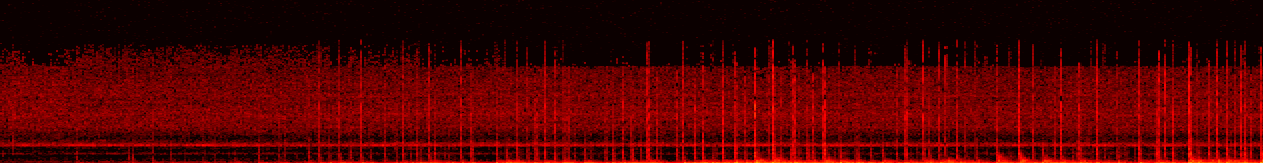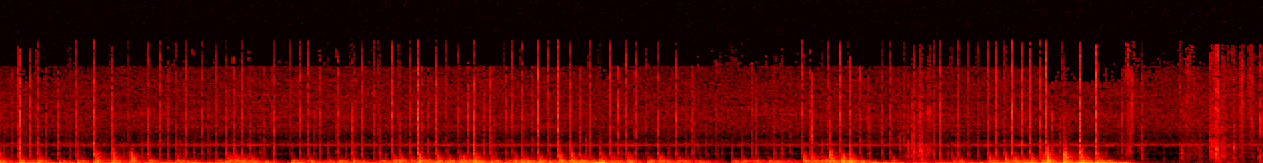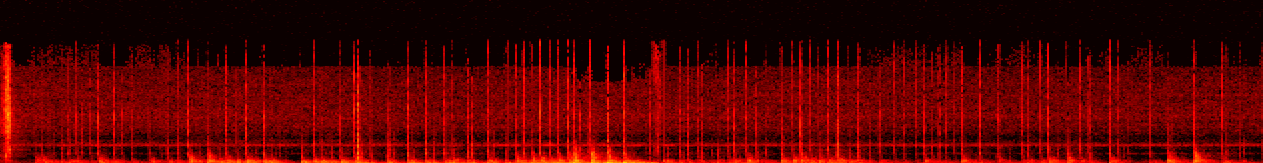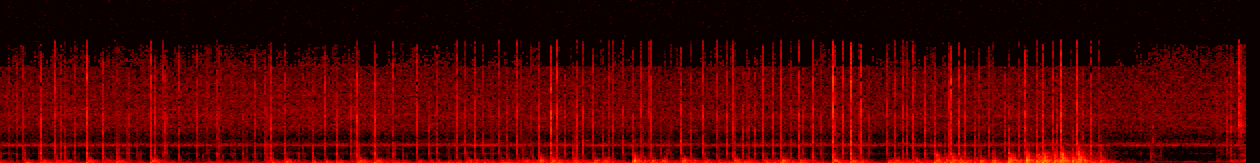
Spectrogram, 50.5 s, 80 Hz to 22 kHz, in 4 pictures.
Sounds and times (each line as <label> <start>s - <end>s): Tapping 1.6s - 49.0s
